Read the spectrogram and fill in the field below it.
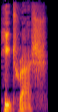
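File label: "heat rash", British English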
